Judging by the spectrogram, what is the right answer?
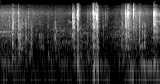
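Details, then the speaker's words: Jaguar with a completely dead battery, left sitting, key turned before connecting jump pack. Only a few sharp starter clicks, no cranking or firing: dead battery, starter click only. "Nothing, just a click of the starter."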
